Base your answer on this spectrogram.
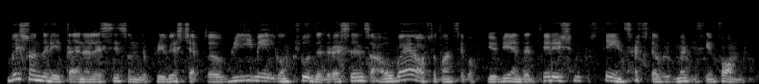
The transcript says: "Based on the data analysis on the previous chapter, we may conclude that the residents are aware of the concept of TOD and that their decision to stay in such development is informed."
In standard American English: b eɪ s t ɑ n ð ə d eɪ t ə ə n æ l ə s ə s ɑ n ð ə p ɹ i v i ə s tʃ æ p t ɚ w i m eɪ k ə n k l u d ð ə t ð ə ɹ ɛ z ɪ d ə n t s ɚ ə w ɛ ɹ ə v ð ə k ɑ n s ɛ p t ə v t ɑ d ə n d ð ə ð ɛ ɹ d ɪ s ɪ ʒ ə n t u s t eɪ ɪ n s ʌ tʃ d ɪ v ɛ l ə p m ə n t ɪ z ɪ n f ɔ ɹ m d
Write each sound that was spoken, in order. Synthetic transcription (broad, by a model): b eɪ s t ɑ n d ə d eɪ t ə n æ l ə s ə s ɑ n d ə p ɹ i v i ə s tʃ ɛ p t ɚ w i m eɪ k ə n k l u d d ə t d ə ɹ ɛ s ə n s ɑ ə w ɛ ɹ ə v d ə k ɑ n s ɛ p t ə f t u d ə n d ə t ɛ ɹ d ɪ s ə n t u s t eɪ ɪ n s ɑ tʃ d ɪ v ɛ l ə p m ə n t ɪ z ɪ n f ɔ m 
